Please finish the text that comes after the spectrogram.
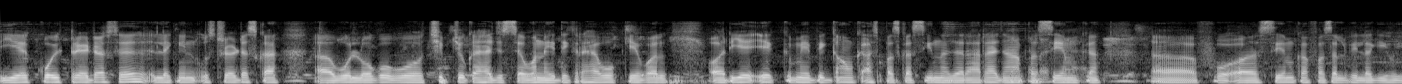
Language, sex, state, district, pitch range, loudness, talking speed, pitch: Hindi, male, Jharkhand, Garhwa, 100-105 Hz, -14 LUFS, 205 wpm, 100 Hz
